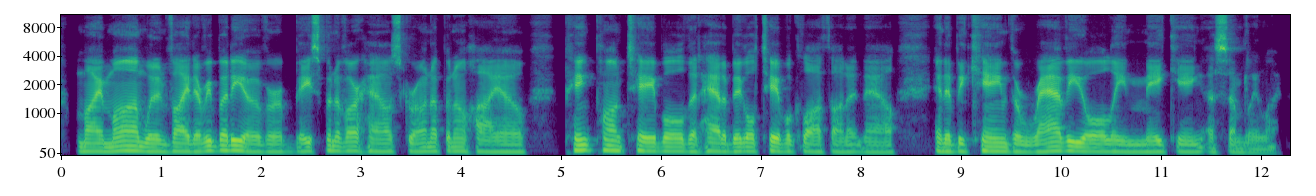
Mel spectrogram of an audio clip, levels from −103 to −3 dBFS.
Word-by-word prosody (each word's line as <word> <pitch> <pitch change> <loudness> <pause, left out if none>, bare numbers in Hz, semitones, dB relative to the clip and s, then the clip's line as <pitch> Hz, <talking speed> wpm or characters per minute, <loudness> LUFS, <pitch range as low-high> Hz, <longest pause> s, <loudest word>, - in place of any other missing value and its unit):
My 100 -1 +1
mom 110 +3 +2
would 95 -1 +2
invite 95 +1 0
everybody 115 +4 +3
over, 90 -1 -2
basement 100 +6 -1
of 105 - -5
our 110 -1 +1
house, 95 -2 -3
growing 100 +1 -3
up 100 - -5
in 105 - -2
Ohio, 85 -3 -3 0.3
ping-pong 120 -2 +1
table 105 -2 +2
that 95 -3 -2
had 100 0 +1
a - - +1
big 100 +2 +1
old 100 -1 -1
tablecloth 90 -4 0
on 85 0 -5
it 85 -1 -7
now, 80 0 -7 0.4
and 95 - +1
it 95 - +1
became 100 +2 +1
the 90 -1 -2
ravioli-making 90 -2 +1
assembly 80 -2 0
line 70 -2 -11
95 Hz, 155 wpm, -25 LUFS, 85-105 Hz, 0.4 s, everybody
